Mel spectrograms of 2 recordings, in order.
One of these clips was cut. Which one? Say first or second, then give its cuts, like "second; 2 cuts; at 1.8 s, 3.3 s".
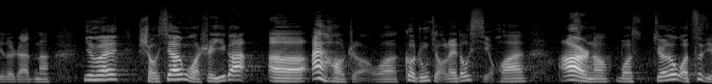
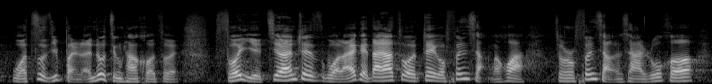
second; 1 cut; at 5.5 s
